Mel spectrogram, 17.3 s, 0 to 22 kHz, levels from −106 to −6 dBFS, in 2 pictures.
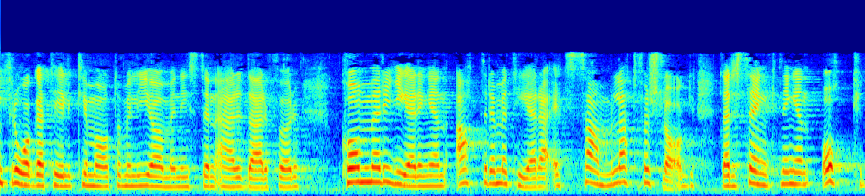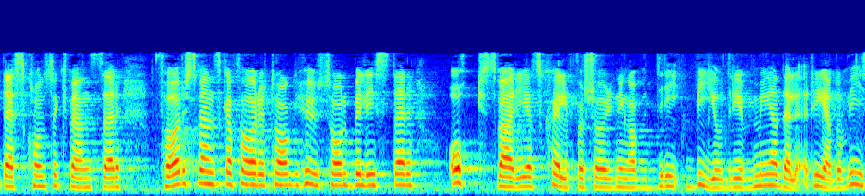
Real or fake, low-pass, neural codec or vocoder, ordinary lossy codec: real; 7.2 kHz; none; MP3, 48 kbps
